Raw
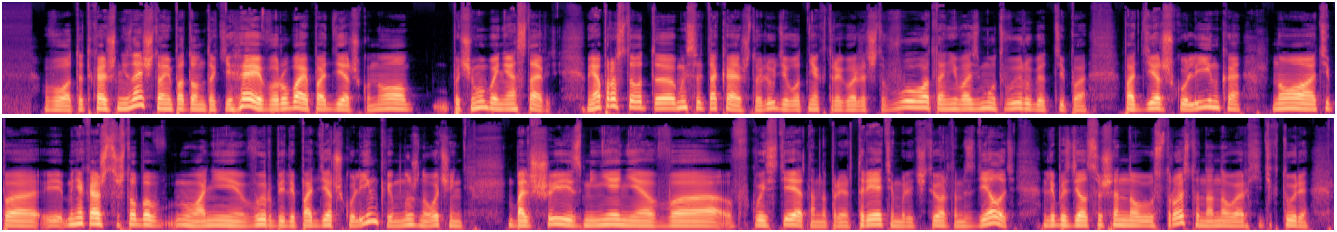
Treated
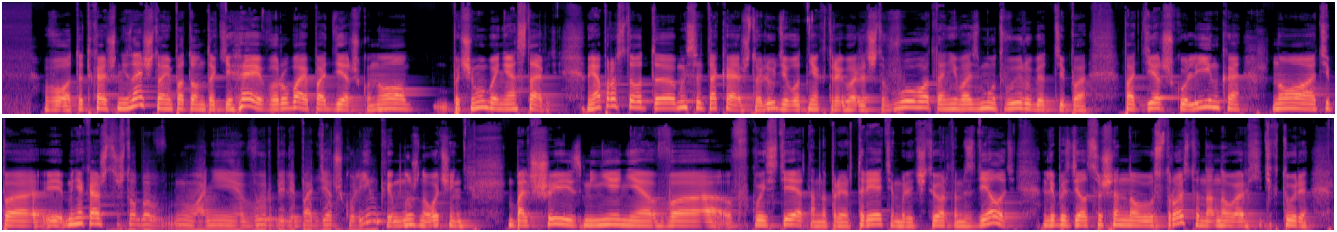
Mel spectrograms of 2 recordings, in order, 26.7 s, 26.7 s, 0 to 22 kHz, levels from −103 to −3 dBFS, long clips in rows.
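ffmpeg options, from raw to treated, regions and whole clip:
ffmpeg -i in.wav -filter_complex "[0:a]asettb=1/sr,asplit=3[link_01][link_02][link_03];[link_01]atrim=end=7.404[link_04];[link_02]atrim=start=7.4:end=8.12,asetpts=PTS-STARTPTS,afade=type=in:duration=0.004:curve=qsin,afade=type=out:start_time=0.716:duration=0.004:curve=qsin,equalizer=frequency=12000:width_type=o:width=0.28:gain=13.5,acompressor=mode=upward:threshold=-26dB:ratio=2.5:attack=3.2:release=140:knee=2.83:detection=peak[link_05];[link_03]atrim=start=8.116[link_06];[link_04][link_05]acrossfade=duration=0.004:curve1=hsin:curve2=qsin[link_07];[link_07][link_06]acrossfade=duration=0.004:curve1=qsin:curve2=hsin,asettb=1/sr,asplit=3[link_08][link_09][link_10];[link_08]atrim=end=14.384[link_11];[link_09]atrim=start=14.38:end=17.15,asetpts=PTS-STARTPTS,afade=type=in:duration=0.004:curve=qsin,afade=type=out:start_time=2.766:duration=0.004:curve=qsin,aeval=exprs='if(lt(val(0),0),0.447*val(0),val(0))':channel_layout=same,bandreject=frequency=60:width_type=h:width=6,bandreject=frequency=120:width_type=h:width=6,bandreject=frequency=180:width_type=h:width=6,bandreject=frequency=240:width_type=h:width=6,bandreject=frequency=300:width_type=h:width=6,bandreject=frequency=360:width_type=h:width=6,acompressor=threshold=-34dB:ratio=2:attack=3.2:release=140:knee=1:detection=peak[link_12];[link_10]atrim=start=17.146[link_13];[link_11][link_12]acrossfade=duration=0.004:curve1=hsin:curve2=qsin[link_14];[link_14][link_13]acrossfade=duration=0.004:curve1=qsin:curve2=hsin,asettb=1/sr,asplit=3[link_15][link_16][link_17];[link_15]atrim=end=18.964[link_18];[link_16]atrim=start=18.96:end=19.62,asetpts=PTS-STARTPTS,afade=type=in:duration=0.004:curve=qsin,afade=type=out:start_time=0.656:duration=0.004:curve=qsin,lowpass=frequency=6000:width=0.5412,lowpass=frequency=6000:width=1.3066,equalizer=frequency=500:width=3.2:gain=-12.5[link_19];[link_17]atrim=start=19.616[link_20];[link_18][link_19]acrossfade=duration=0.004:curve1=hsin:curve2=qsin[link_21];[link_21][link_20]acrossfade=duration=0.004:curve1=qsin:curve2=hsin,equalizer=frequency=3300:width_type=o:width=0.3:gain=3.5,bandreject=frequency=120.4:width_type=h:width=4,bandreject=frequency=240.8:width_type=h:width=4,bandreject=frequency=361.2:width_type=h:width=4,bandreject=frequency=481.6:width_type=h:width=4,bandreject=frequency=602:width_type=h:width=4,bandreject=frequency=722.4:width_type=h:width=4,bandreject=frequency=842.8:width_type=h:width=4,bandreject=frequency=963.2:width_type=h:width=4,bandreject=frequency=1083.6:width_type=h:width=4,bandreject=frequency=1204:width_type=h:width=4,bandreject=frequency=1324.4:width_type=h:width=4,bandreject=frequency=1444.8:width_type=h:width=4,bandreject=frequency=1565.2:width_type=h:width=4,acompressor=threshold=-24dB:ratio=4,volume=-5.5dB" out.wav

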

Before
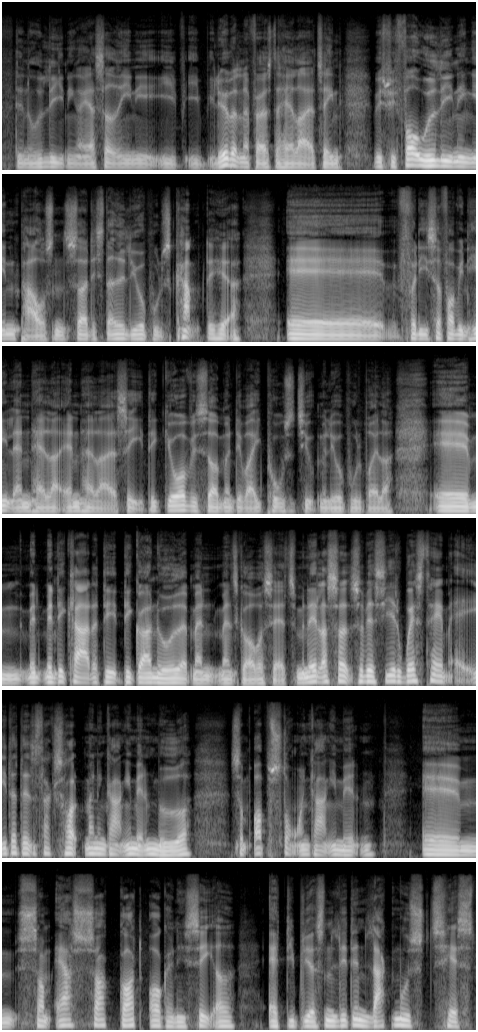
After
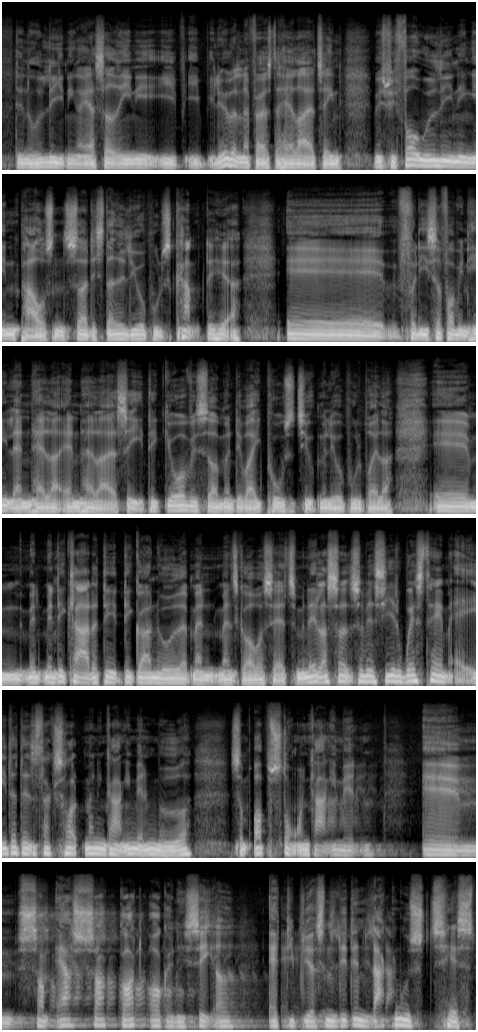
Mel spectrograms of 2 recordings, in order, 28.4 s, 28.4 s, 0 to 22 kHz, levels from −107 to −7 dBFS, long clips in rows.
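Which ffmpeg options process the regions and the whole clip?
ffmpeg -i in.wav -filter_complex "[0:a]asettb=1/sr,asplit=3[link_01][link_02][link_03];[link_01]atrim=end=22.034[link_04];[link_02]atrim=start=22.03:end=27.64,asetpts=PTS-STARTPTS,afade=type=in:duration=0.004:curve=qsin,afade=type=out:start_time=5.606:duration=0.004:curve=qsin,lowshelf=frequency=680:width_type=q:width=1.5:gain=-11,asplit=2[link_05][link_06];[link_06]adelay=118,lowpass=frequency=4100:poles=1,volume=-16dB,asplit=2[link_07][link_08];[link_08]adelay=118,lowpass=frequency=4100:poles=1,volume=0.45,asplit=2[link_09][link_10];[link_10]adelay=118,lowpass=frequency=4100:poles=1,volume=0.45,asplit=2[link_11][link_12];[link_12]adelay=118,lowpass=frequency=4100:poles=1,volume=0.45[link_13];[link_05][link_07][link_09][link_11][link_13]amix=inputs=5:normalize=0,atrim=end_sample=247401[link_14];[link_03]atrim=start=27.636[link_15];[link_04][link_14]acrossfade=duration=0.004:curve1=hsin:curve2=qsin[link_16];[link_16][link_15]acrossfade=duration=0.004:curve1=qsin:curve2=hsin,equalizer=frequency=125:width_type=o:width=1:gain=5,equalizer=frequency=250:width_type=o:width=1:gain=8,equalizer=frequency=500:width_type=o:width=1:gain=-11,equalizer=frequency=1000:width_type=o:width=1:gain=-5,equalizer=frequency=2000:width_type=o:width=1:gain=-6,equalizer=frequency=4000:width_type=o:width=1:gain=5,equalizer=frequency=8000:width_type=o:width=1:gain=7,alimiter=limit=-21.5dB:level=0:latency=1:release=19,volume=-1.5dB" out.wav

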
